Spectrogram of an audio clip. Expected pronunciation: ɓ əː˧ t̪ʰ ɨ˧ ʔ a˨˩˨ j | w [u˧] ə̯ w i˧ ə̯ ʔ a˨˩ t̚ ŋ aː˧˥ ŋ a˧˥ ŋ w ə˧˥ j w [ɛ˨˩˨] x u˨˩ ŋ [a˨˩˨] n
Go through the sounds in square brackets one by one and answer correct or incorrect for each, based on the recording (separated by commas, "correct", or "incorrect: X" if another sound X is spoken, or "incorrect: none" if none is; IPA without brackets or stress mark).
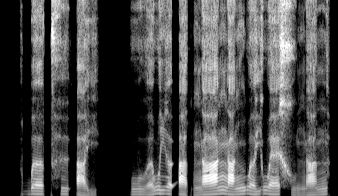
incorrect: u˨˩˦, incorrect: ɛ˧˥, incorrect: a˧˥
